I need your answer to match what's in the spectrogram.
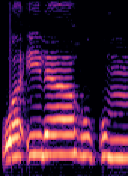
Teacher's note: വാവ് ഉച്ചരിക്കുന്ന സമയത്ത് ചുണ്ടുകളെ വട്ടത്തിൽ പിടിക്കാൻ ശ്രദ്ധിക്കുക.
